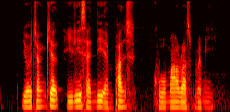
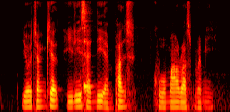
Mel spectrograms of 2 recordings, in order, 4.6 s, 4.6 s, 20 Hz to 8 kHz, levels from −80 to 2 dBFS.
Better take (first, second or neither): first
